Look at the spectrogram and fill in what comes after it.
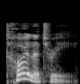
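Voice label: "toiletry", British English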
